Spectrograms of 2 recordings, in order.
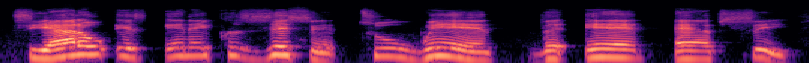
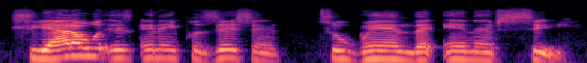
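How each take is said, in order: First: It is said louder, with extra force. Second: It is said with ordinary force.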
